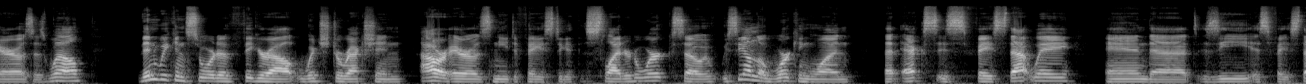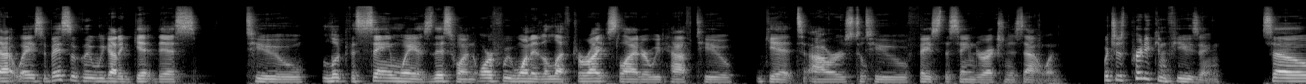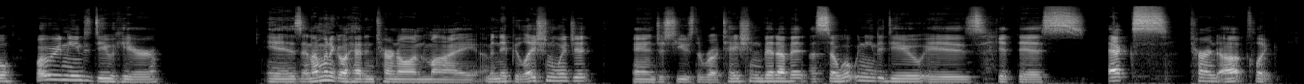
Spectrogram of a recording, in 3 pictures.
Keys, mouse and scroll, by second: 1.2 middle click, 2.7 middle click, 3.7 middle click, 4.6 middle click, 6.2 shift+middle click, 8.1 middle click, 10.2 middle click, 13.3 middle click, 17.5 middle click, 19.8 click, 20.4 click, 21.6 middle click, 23.1 middle click, 25.0 click, 25.8 click, 26.2 middle click, 31.1 click, 34.0 middle click, 35.9 middle click, 38.4 click.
